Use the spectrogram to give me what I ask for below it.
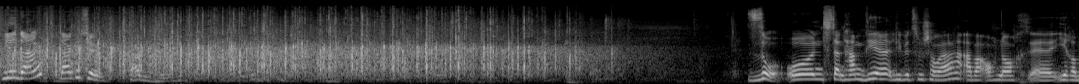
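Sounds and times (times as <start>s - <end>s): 
crowd applauding: 0.0s - 6.5s
speech: 0.1s - 1.9s, 7.7s - 10.7s.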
